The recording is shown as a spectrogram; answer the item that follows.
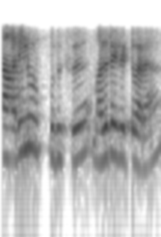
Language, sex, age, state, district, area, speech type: Tamil, female, 30-45, Tamil Nadu, Ariyalur, rural, conversation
